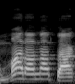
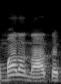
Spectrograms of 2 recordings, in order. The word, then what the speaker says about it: maranatá: E agora eu clamo maranatá, como dizemos nós católicos, ou maranata, como dizem nossos irmãos separados das comunidades evangélicas ou protestantes. Não importa a pronúncia, o significado é o mesmo.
